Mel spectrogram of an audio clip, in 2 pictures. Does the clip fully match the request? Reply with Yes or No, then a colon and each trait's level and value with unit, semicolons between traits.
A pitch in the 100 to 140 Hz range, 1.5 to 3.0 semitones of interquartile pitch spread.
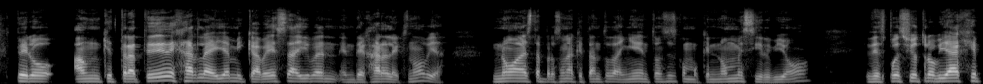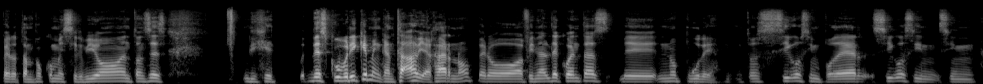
Yes: low, 135 Hz; narrow, 2.5 semitones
